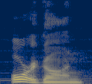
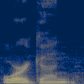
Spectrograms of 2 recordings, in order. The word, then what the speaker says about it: Oregon: You look at Oregon and you think that's spelled like polygon hexagon Oregon and that's no. Unfortunately, it is Oregon like you're you have a gun.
